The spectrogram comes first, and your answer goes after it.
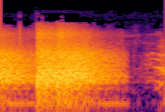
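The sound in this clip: A single loud, sharp gunshot in a radio drama set at the edge of a clearing, a broad blast that bursts out suddenly and then trails off in a long noisy decay before cutting away.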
